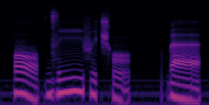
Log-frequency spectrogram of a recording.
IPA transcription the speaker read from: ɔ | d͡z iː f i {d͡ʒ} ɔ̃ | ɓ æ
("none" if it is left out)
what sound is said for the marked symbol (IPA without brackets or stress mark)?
t͡ʃʰ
